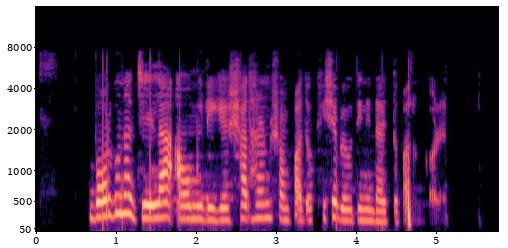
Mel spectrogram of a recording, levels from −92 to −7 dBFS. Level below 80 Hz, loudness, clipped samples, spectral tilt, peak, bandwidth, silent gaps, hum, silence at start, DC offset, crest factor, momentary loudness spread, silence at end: -60 dBFS; -23 LUFS; under 0.1%; -6 dB/octave; -6 dBFS; 7.8 kHz; none; none; 0.65 s; under 0.1%; 18 dB; 10 LU; 0.75 s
